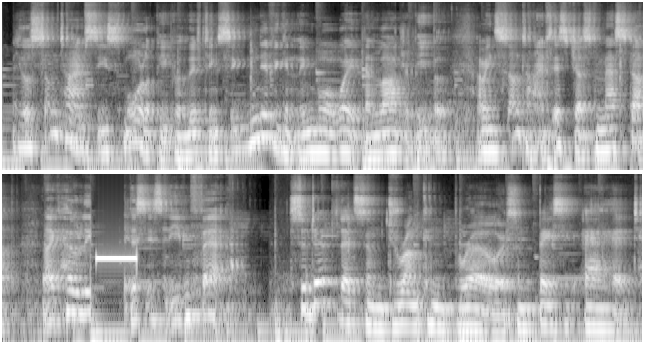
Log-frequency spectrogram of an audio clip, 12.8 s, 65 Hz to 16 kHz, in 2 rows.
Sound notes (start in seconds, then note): 7.3 beep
